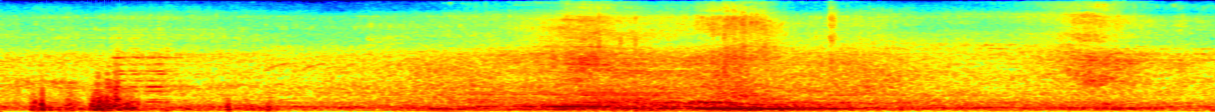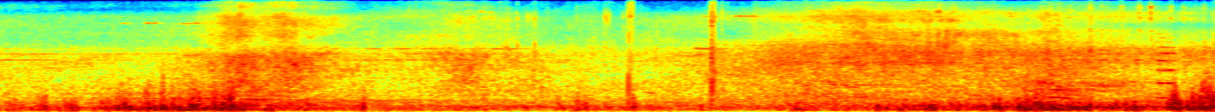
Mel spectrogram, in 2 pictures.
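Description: Busy road traffic streams steadily over the Johar Chowrangi flyover, with cars and trucks passing continuously and car horns tooting repeatedly, some nearby and some distant.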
